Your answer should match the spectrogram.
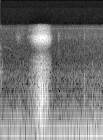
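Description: A man's single short sniff, about half a second in, in a pause between words.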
